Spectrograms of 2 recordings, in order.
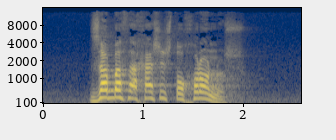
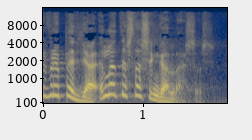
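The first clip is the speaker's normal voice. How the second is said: softer pleading appeal to the rebels; gentle exhortation; 2 semitones higher, 8 dB quieter than usual. Retold or imitated. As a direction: coax them back, softer and kind. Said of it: "Άρχισε λοιπόν να τους δίνει μία προτροπή".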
